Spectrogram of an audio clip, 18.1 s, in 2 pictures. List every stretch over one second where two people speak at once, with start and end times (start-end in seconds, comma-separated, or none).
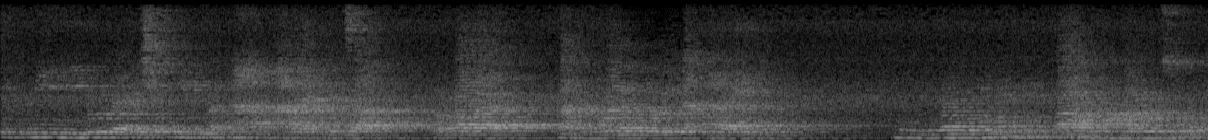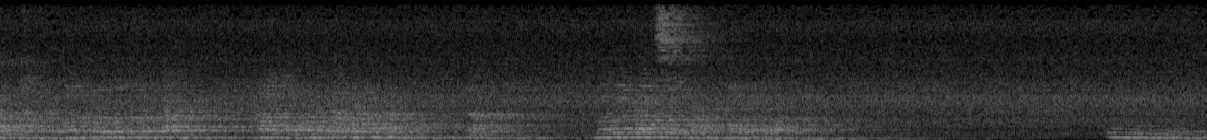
none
